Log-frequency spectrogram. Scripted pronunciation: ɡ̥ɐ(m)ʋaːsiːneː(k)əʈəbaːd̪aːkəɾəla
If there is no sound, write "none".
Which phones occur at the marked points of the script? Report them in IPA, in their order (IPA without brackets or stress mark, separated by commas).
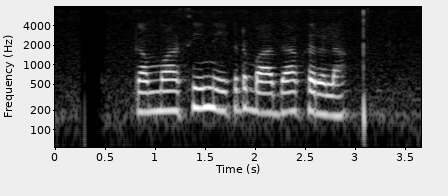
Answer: m, k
